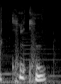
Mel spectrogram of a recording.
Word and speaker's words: coco: Elles s'inspirent du coco et prononcé coucou. Donc elle s'inspire du coucou, une musique populaire du nord-est du Brésil.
